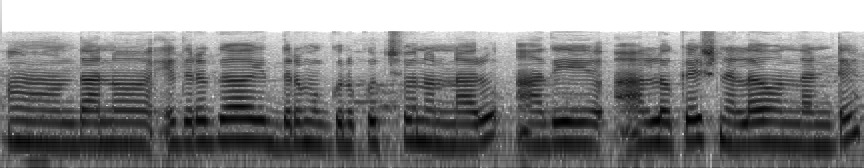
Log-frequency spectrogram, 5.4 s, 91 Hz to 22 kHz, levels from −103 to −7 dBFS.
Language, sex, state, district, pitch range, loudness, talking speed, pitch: Telugu, female, Andhra Pradesh, Manyam, 200-215 Hz, -15 LUFS, 120 wpm, 205 Hz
